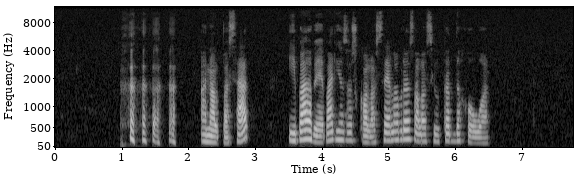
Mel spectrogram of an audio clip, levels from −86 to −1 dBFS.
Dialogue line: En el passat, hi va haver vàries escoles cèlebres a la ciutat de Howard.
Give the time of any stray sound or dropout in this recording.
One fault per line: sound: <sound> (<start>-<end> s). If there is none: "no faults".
sound: laugh (1.0-1.8 s)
